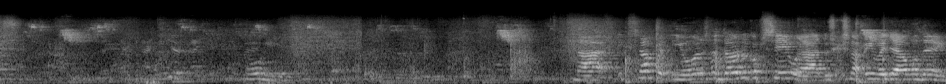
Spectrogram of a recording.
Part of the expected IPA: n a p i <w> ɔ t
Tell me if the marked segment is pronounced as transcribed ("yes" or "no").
no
